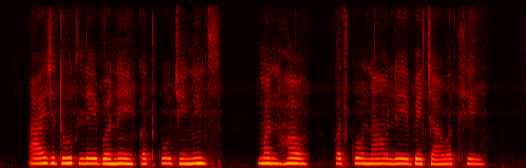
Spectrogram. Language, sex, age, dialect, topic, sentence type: Chhattisgarhi, female, 36-40, Northern/Bhandar, agriculture, statement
